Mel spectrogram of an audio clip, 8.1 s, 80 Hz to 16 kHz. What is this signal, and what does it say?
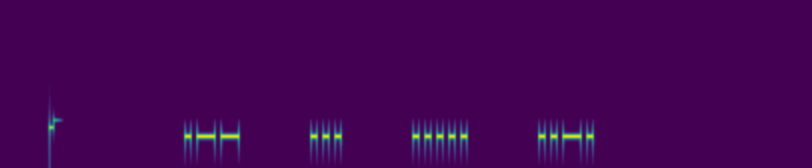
Morse code, heard as a keyed tone, about 20 wpm, spaced as for 9 wpm, 700 Hz. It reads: WS5F
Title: USA Call Signs - 4 Characters - 4x Character Spacing - 20wpm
